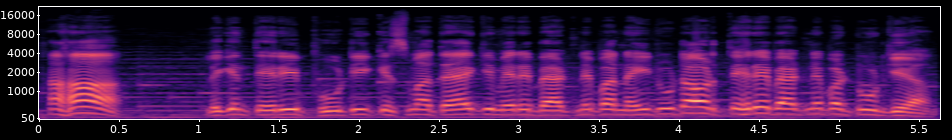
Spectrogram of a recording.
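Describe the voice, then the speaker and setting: A man's voice: on the high side, moderate pace, a bit bright, faint music behind, lightly acted. A man voicing a wry, teasing young bridegroom and older brother in a cartoon story. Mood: scolding. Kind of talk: Hindi cartoon story acting.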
